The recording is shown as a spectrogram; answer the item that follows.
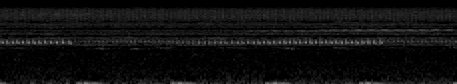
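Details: Night-time cricket in rural countryside: two trilled bursts of evenly spaced high pulses, the first short and the second about a second and a half long, backed by a steady hiss of insect chorus.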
